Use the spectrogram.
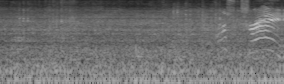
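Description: A BNSF freight train with a CN distributed power unit rolls past at Palmer Lake, Colorado, a steady loud low rumble of railcars throughout, with high squeals from the wheels near the end as people talk over it.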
